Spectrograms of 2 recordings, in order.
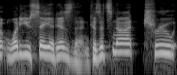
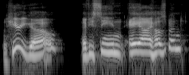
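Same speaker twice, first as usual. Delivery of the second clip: high, sing-song salesman's patter; mock sales pitch; 8 semitones higher than usual. Selling an AI husband to a widow, mock sales pitch. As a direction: pitch it like a hammed-up huckster. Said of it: "selling this shit".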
